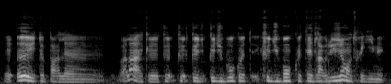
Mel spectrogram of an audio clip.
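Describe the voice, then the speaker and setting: A man's voice: on the high side, racing, bright, forceful tone, breathy edge. A man telling his own story on video, rambling and hesitant, with repeats and nervous laughs. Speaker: ex-believer giving a testimony video. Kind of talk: casual video testimony.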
